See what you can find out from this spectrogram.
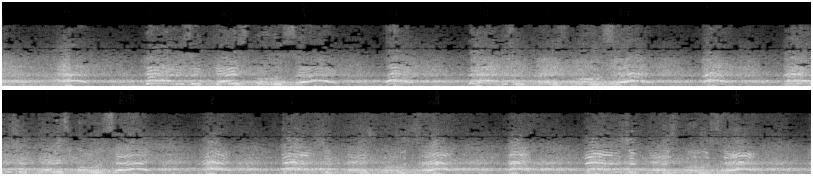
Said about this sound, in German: So haben sie gefeiert, den Sieg gegen den VfL Bochum, die Schalker.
